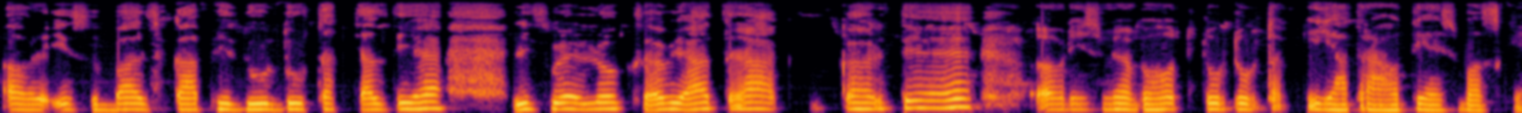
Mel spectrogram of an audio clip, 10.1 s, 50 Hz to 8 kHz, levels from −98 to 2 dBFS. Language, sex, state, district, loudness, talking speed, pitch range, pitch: Hindi, male, Bihar, Begusarai, -15 LUFS, 155 wpm, 145-165 Hz, 155 Hz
